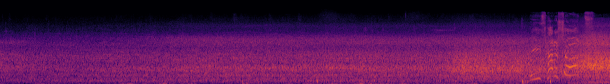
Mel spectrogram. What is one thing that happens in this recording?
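A stadium crowd roars steadily, swelling louder near the end.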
